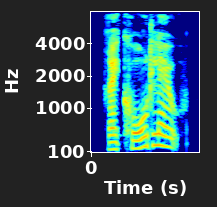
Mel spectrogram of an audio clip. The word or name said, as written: rekordlav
